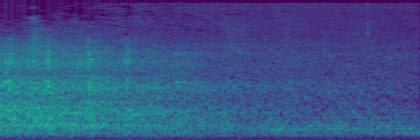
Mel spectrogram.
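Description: Audience noise in a large hall, laughter and murmur after a joke, dying away over the first second or so and leaving a steady low hiss of room noise.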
